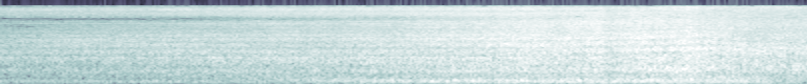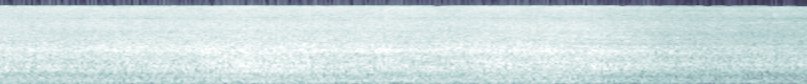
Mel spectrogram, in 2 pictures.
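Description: London Overground electric multiple unit running past close by along the platform line, its rumble and hiss swelling to a peak about three seconds in and dying away after about seven seconds.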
